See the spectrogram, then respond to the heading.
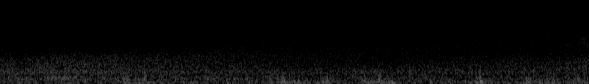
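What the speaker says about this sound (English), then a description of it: "Be at peace as the waves roll in and out." Ocean waves rolling in and out on a shore, a soft continuous wash of surf mixed with some wind, faint and distant, with no talking.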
